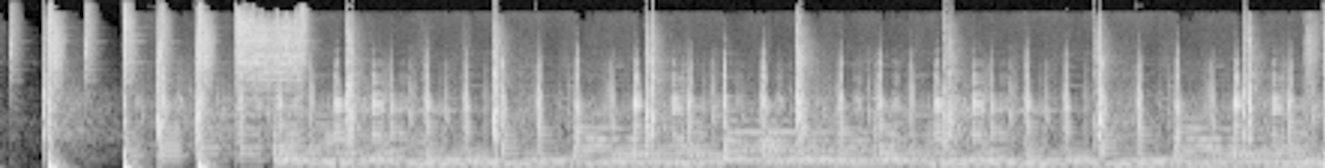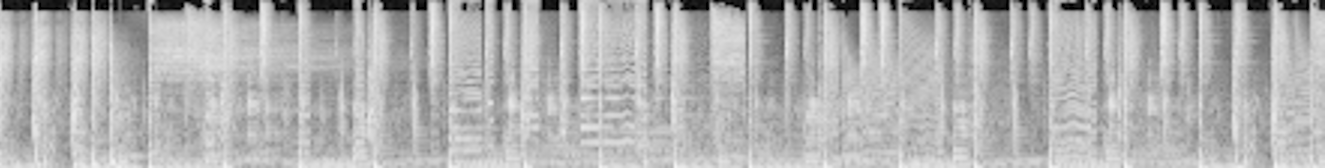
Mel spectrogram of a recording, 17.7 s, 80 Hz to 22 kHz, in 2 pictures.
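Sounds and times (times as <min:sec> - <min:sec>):
pop funk music: 0:00.3 - 0:17.6.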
